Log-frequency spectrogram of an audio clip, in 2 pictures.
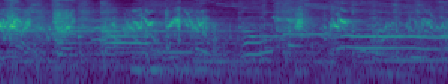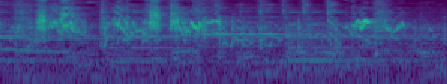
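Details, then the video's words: Cheerful budgerigar giving clusters of harsh, squawky chirps in short bursts roughly every second, separated by quieter gaps, with faint sustained tones in the background. "Happy budgie chirping sound"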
